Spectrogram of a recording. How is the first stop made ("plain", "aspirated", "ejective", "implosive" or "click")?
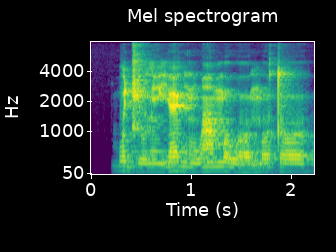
plain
